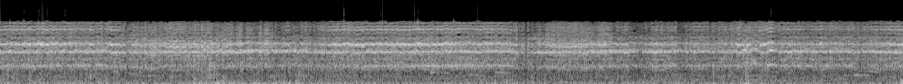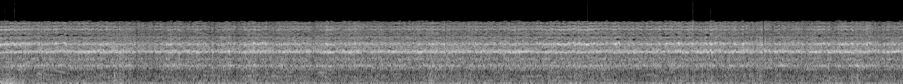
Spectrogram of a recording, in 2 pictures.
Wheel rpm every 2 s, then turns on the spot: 220, 220, 220, 230, 230, 230, 230, 230, 230.
none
